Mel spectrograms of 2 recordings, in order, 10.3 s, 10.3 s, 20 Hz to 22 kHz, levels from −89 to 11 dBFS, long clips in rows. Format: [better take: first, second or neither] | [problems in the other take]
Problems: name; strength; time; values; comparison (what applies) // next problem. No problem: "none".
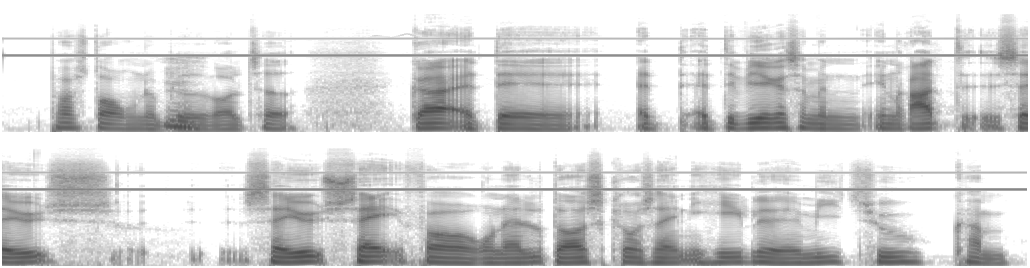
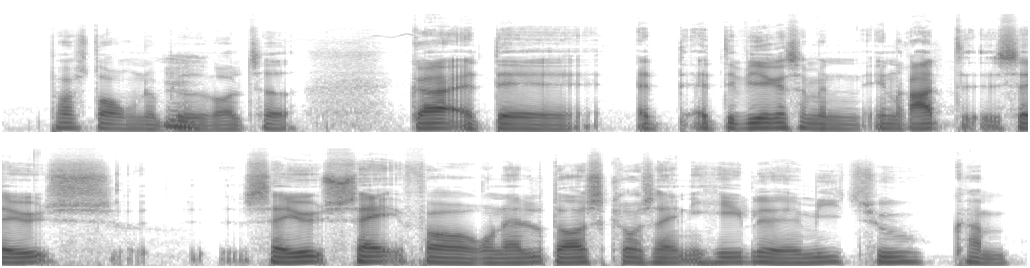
second | high-pitched whine; noticeable; throughout; 5 kHz, 10 dB below the speech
